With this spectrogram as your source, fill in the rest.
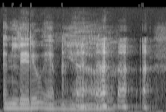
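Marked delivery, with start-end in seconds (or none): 0.0-0.8 low, soft, silly put-on voice. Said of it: "Why are you speaking like this?".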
